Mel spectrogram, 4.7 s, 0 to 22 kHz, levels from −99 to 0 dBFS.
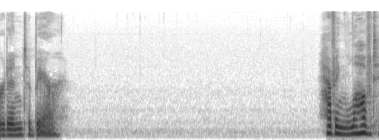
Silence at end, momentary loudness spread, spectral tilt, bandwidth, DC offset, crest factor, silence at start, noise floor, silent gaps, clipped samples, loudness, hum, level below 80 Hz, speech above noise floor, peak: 0 s; 14 LU; -6.5 dB/octave; 15.5 kHz; under 0.1%; 24 dB; 0 s; -66 dBFS; none; under 0.1%; -24 LUFS; none; -74 dBFS; 44 dB; -4 dBFS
